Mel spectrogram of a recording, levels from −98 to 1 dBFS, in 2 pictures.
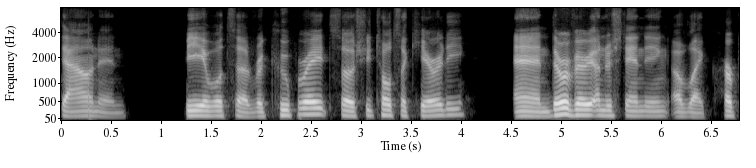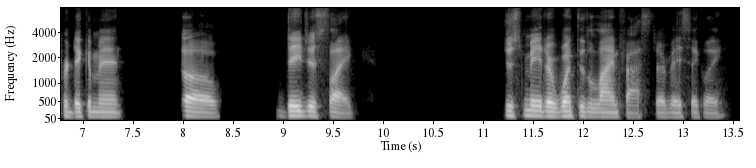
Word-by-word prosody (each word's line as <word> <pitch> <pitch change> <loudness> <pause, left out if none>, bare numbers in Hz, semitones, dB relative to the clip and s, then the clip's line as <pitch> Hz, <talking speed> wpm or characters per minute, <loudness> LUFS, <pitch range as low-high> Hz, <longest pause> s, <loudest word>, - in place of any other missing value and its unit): down 125 +1 -1
and 100 -1 -13 0.6
be 135 0 +4
able 125 0 +2
to 110 -4 -3
recuperate, 140 +9 +2
so 130 -3 +2
she 135 +2 -9
told 140 0 0
security, 135 +4 -2 0.5
and 120 -1 +2
they 150 - +7
were 165 0 +11
very 145 0 +7
understanding 125 -2 -3
of, 110 0 -4
like, 105 -3 -4 0.2
her 125 - +4
predicament, 115 -2 -4 0.6
so 110 -4 +1 0.6
they 130 +1 +3
just, 125 -1 -5
like 100 -4 -3 1.5
just 130 0 -5
made 130 -2 0
her 120 -1 +4
went 125 +1 +1
through 125 - -5
the 115 - -7
line 110 -1 -2
faster, 100 +1 -12
basically. 105 +1 -11
125 Hz, 140 wpm, -23 LUFS, 110-130 Hz, 1.5 s, were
